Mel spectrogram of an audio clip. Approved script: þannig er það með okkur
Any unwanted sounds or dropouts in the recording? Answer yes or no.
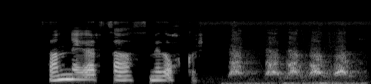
yes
